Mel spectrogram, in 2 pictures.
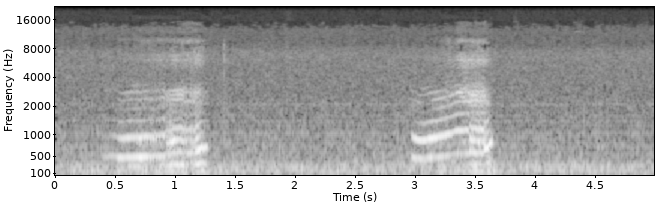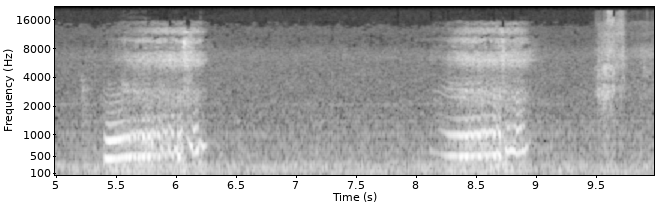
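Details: Chubby short-legged Munchkin cat asleep on a sofa indoors, snoring loudly; tonal, whistly wheezing snores with a nasal harmonic ring, each under a second long, recurring roughly every two and a half seconds with quiet breathing gaps.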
